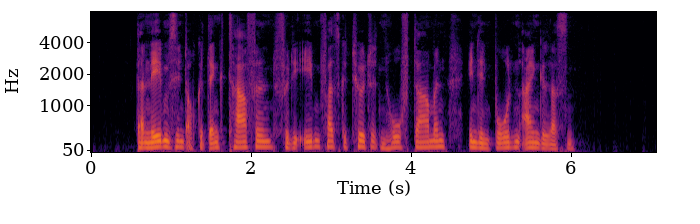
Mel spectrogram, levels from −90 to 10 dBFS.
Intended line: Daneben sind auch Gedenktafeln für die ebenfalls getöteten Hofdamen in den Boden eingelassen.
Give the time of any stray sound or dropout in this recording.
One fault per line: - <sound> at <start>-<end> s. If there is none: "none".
none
